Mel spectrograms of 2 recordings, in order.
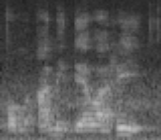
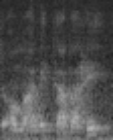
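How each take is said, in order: First: The mantra is said with Tibetan pronunciation. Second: The mantra is said with Sanskrit pronunciation. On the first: "in Tibetan pronunciation we say" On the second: "Sanskrit pronunciation is"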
